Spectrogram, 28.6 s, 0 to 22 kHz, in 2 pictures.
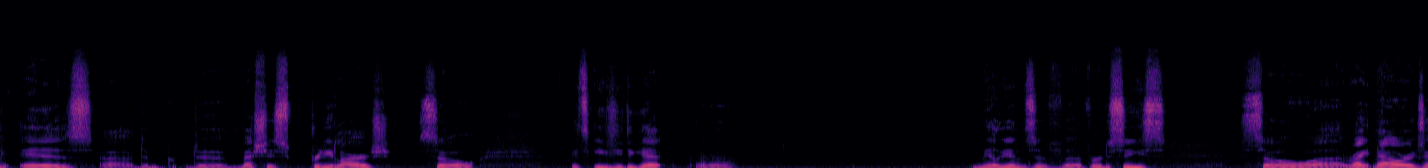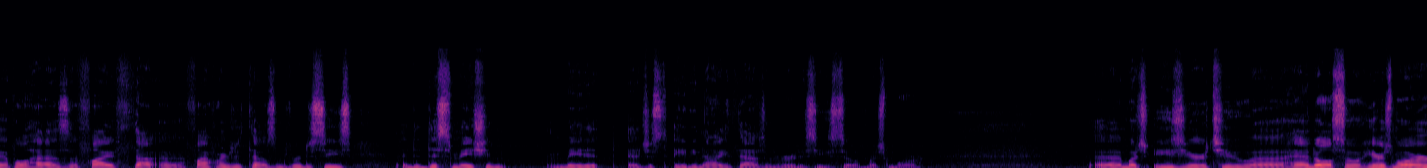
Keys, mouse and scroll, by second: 23.2-24.1 scroll down 4, 25.7-28.5 middle drag.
